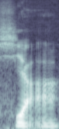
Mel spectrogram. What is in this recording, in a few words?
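"xia", pinyin voice, third tone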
